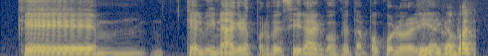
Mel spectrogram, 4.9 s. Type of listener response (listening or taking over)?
taking over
